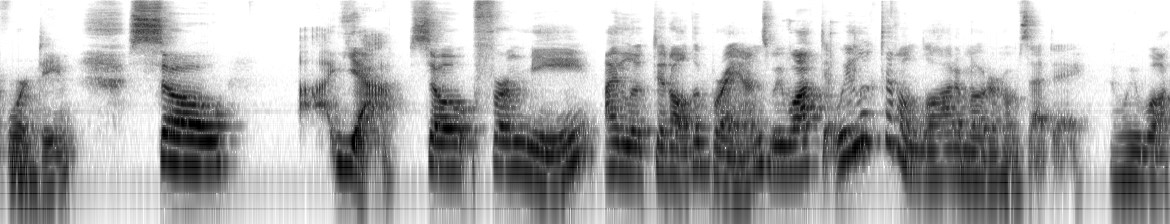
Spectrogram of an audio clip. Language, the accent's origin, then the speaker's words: English; Colorado, United States; So we're from Colorado to Massachusetts a long way.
